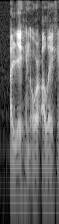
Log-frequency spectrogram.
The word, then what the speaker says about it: Alekhine: pronounce a lien well most Americans will pronounce it something like Alekhine I pronounced it like that a long long time ago but in the original Russian I believe it's a lien I've also heard a legend I've also heard eloheem but I think Peter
